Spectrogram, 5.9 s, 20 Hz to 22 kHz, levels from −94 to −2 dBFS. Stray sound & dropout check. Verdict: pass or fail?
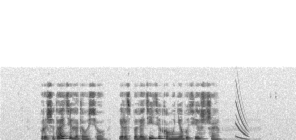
fail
